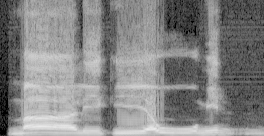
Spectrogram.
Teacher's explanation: Nah, riwayat Hafs itu bacaan mimnya panjang.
